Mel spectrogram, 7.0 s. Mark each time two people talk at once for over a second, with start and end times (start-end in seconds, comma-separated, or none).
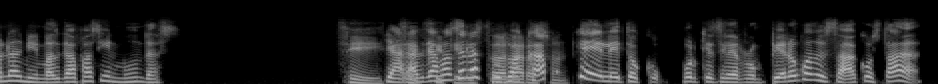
2.9-4.3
